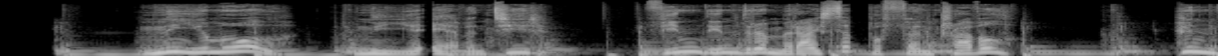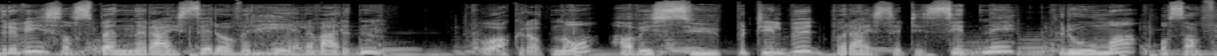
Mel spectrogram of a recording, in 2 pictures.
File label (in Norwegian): no reklame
